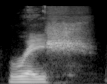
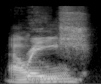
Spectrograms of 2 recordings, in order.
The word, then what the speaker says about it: Ra's: Like pretty much just Ra's. – Ra's. Oh, yeah. I pronounce it like it's spelled R-A-Y-S-H. – Okay. Ra's. Yeah. Ra's. Kind of like this, I guess you could say.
